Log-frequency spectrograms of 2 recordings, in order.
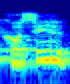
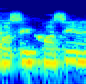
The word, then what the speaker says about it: Yosil: lo estoy pronunciando bien, Yosil. ¿Andas por ahí, Yosil? Hola, buenas tardes. Sí, Josil o Yosil, como prefiera. No, como tú me digas que se pronuncia. Josil está bien, gracias.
